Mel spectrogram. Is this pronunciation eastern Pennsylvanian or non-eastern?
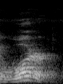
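eastern. It is said with the eastern Philadelphia-area pronunciation. "if people live in eastern Pennsylvania, especially around Philadelphia, they're going to say"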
